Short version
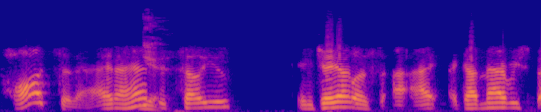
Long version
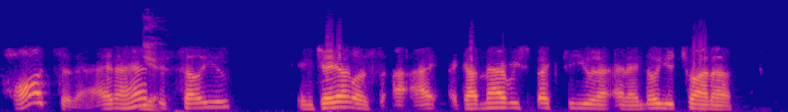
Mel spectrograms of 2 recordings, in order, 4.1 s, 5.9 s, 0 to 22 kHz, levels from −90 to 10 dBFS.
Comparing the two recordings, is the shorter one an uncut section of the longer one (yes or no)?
yes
